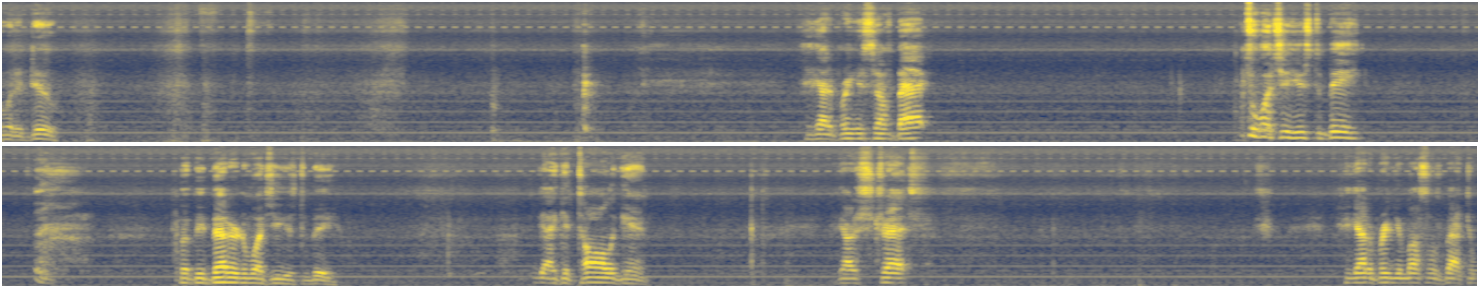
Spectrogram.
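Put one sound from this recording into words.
A middle-aged man speaks close to a webcam microphone in short emphatic bursts with long pauses.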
